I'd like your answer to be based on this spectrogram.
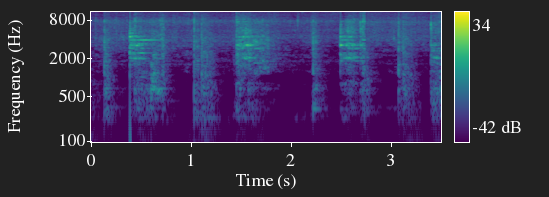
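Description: Prawn curry being stirred in a pan after turmeric and salt go in, heard as a series of scraping, wet stirring strokes about every half second, close and fairly quiet, with no talking.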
